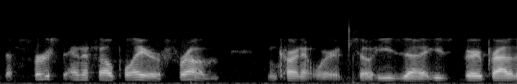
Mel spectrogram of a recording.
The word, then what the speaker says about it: Incarnate Word: And how about Cole Wick out of Incarnate Word, is that how you say it? Incarnate Word out of Texas.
